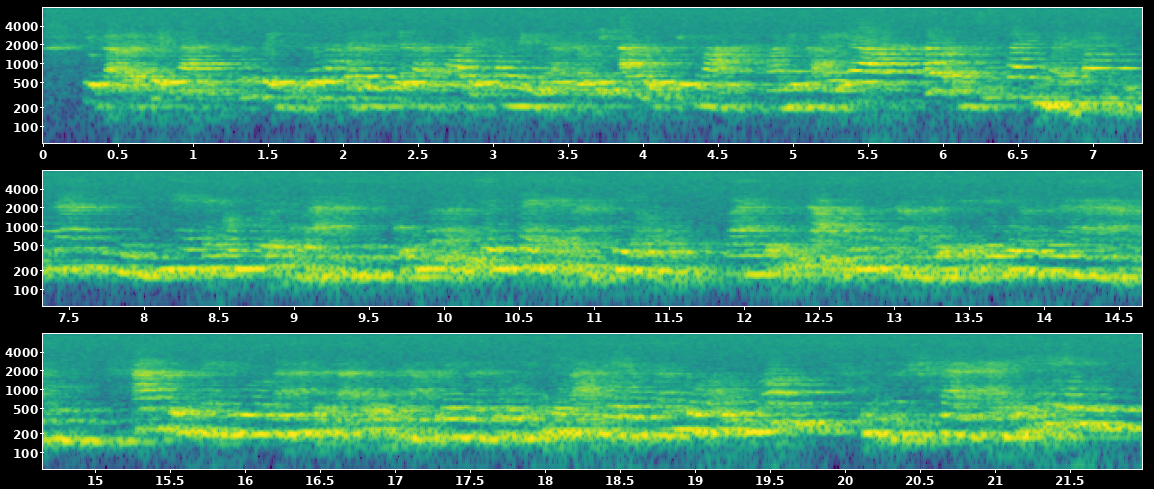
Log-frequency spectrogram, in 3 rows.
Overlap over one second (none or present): none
